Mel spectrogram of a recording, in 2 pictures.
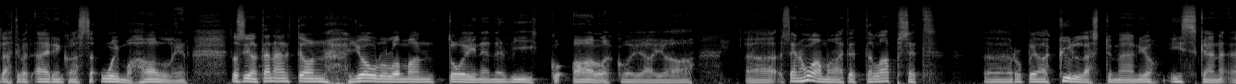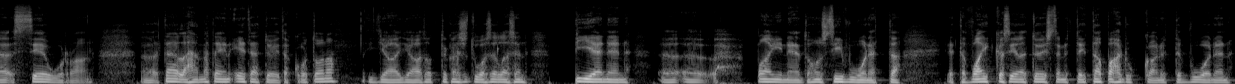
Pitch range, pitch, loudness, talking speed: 105-120 Hz, 110 Hz, -25 LUFS, 110 wpm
